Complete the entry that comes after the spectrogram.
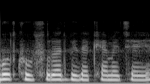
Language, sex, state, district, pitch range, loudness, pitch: Maithili, female, Bihar, Purnia, 210-230 Hz, -17 LUFS, 220 Hz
